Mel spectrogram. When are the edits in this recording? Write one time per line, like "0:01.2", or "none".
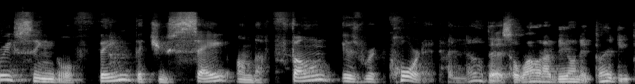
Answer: none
